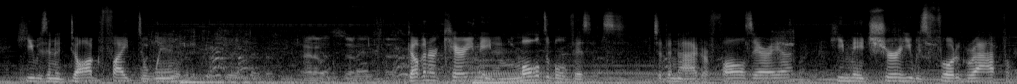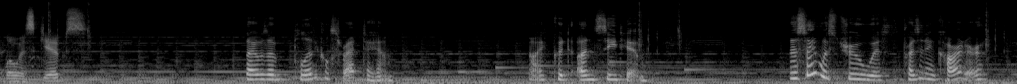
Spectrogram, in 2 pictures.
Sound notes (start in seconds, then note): 2.6 talking softly; 10.7 camera shutter clicks; 16.5 shutter clicks; 20.0 shutter clicking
